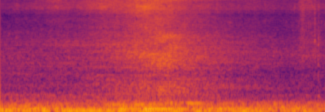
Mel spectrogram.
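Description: A truck passes close by in the opposite direction with a brief whoosh.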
